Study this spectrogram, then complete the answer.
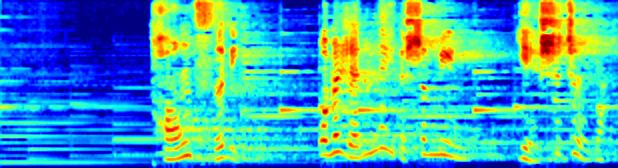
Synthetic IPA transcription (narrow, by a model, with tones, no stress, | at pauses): t̪ʰʊ˧˥ŋt͡sʰɹ̩˧˥li˨˩˦ | wɔ˨˩mə˦nɻə˧˥nle˥˩ɪd̪ə˩ʂɤ˥ŋmi˥˩ŋjɛ˨˩ʂɻ̩˥˧ʈ͡ʂɤ˥˧jɑ˥˩ŋ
